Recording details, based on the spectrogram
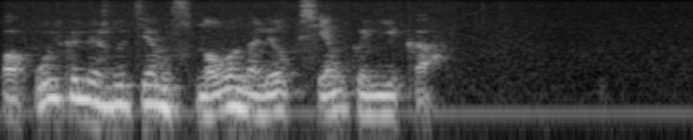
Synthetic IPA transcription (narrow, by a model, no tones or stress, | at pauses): pɐpulʲkəmʲeʐd̪ʊtʲemsnovənɐlʲilˠfsʲemkənʲjɪka̰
